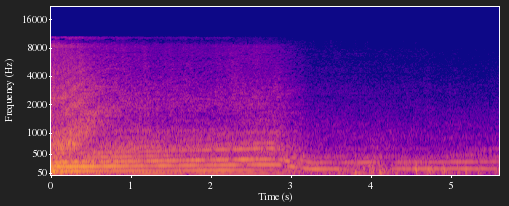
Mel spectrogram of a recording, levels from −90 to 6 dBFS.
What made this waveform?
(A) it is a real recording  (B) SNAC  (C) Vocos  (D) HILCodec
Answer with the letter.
A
